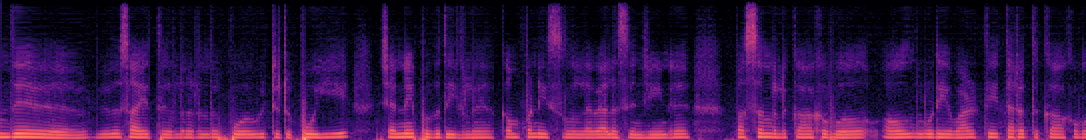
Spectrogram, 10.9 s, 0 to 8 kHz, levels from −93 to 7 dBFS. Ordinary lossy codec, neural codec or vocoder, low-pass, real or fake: none; codec, 16 kHz, 0.7 kbps, FocalCodec; none; fake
